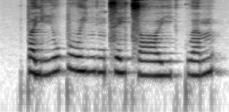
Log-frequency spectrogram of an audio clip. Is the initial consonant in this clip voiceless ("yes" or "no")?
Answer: yes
